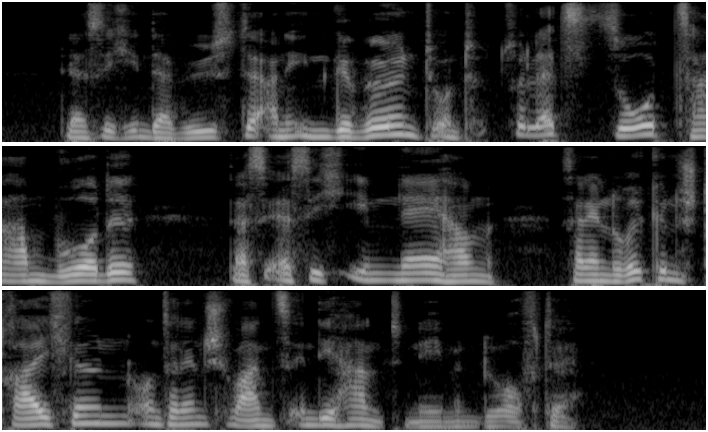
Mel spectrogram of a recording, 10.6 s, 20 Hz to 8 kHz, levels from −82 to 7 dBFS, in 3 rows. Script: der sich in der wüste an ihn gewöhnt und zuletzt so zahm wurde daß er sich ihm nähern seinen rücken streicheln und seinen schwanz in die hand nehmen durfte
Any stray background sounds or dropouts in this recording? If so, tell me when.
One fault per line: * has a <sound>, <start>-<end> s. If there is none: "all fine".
* has a dropout, 8.9-9.0 s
